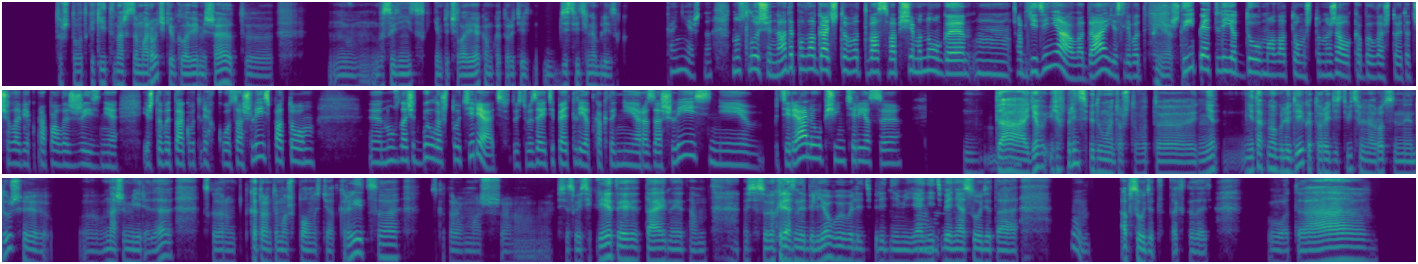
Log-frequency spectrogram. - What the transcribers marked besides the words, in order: tapping; other noise; laughing while speaking: "грязное"
- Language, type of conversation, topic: Russian, podcast, Как вернуть утраченную связь с друзьями или семьёй?
- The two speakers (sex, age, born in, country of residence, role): female, 40-44, Russia, Sweden, host; male, 30-34, Russia, Spain, guest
